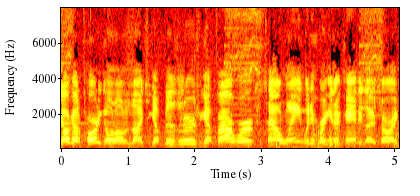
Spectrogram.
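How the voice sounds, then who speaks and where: With an Appalachian accent, a man speaks at a very fast pace with hardly any pauses, a fairly high pitch and ordinary pitch variation, over noticeable background noise. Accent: Southern US (Appalachian). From US South, hill country. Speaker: paranormal investigator. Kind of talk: casual chat during ghost hunt.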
